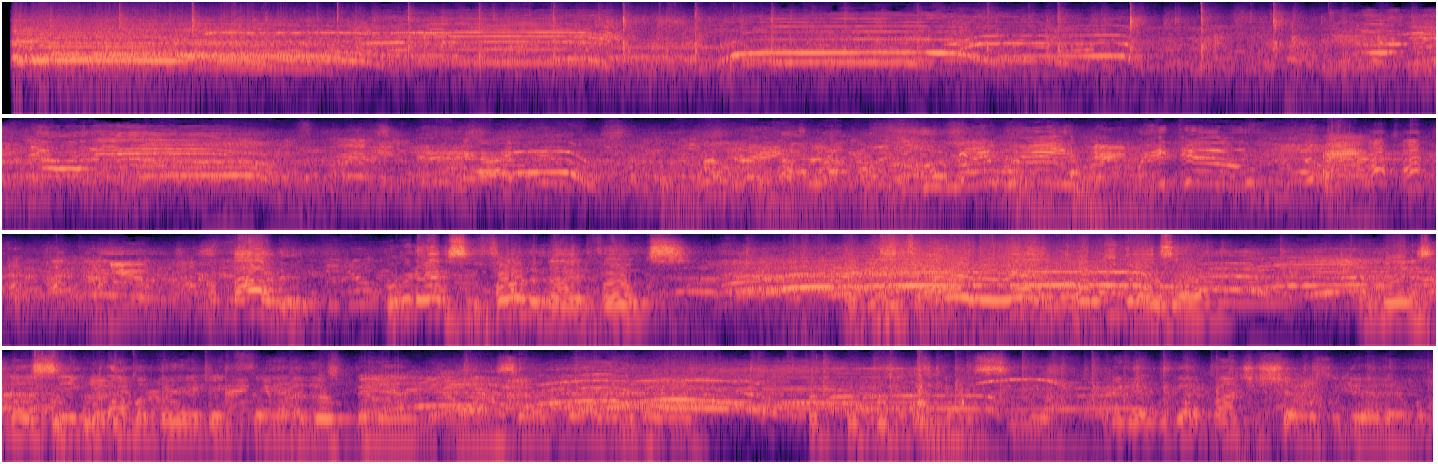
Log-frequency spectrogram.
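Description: Electric guitars play a loud, bending rock solo.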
